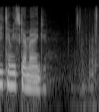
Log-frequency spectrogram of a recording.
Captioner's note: speaking French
